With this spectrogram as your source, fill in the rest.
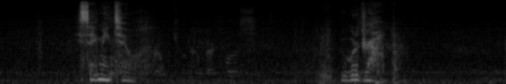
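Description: A bearded man speaks in a low, tense voice.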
